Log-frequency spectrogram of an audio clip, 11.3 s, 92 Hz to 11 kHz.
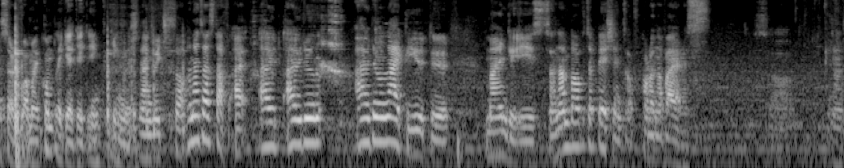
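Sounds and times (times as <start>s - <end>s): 
speech: 0.0s - 9.5s
boiled water being poured: 10.6s - 11.2s.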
